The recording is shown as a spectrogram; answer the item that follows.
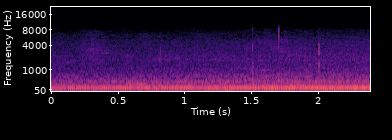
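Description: A short pause in speech filled by a steady low hum with faint background hiss, as from a microphone and amplifier system.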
